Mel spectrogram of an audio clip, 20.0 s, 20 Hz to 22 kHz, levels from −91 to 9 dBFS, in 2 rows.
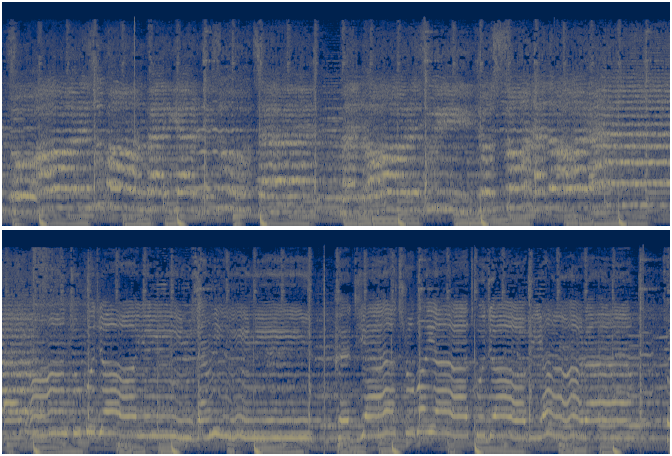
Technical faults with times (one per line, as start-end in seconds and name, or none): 1.99 bit error spike
14.85 bit error spike
19.64 bit error spike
